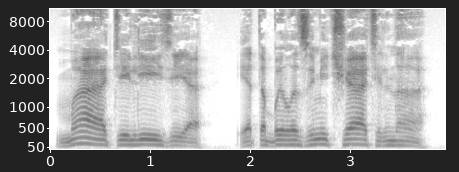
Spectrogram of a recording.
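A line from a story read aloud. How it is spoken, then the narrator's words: Relieved sigh. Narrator (Russian): Саймон вздохнул впервые за долгое время, ощутив, что мир перестал быть полностью враждебным местом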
